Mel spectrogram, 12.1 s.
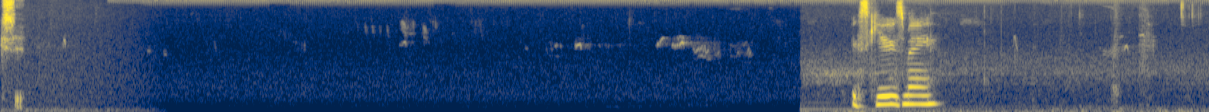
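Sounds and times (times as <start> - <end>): insects droning: 1.1 - 12.0
faint bird chirps: 2.9 - 12.0.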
